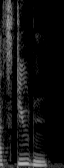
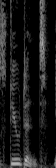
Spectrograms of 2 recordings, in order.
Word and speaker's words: student: 出来，很多单词里都包含这种组合，比如说像花园 garden 可以发成 garden，比如说像英国 Britain 这个词哈，那再比如说像学生这个词就可以发成 student，在后面的这个音节用鼻子去呛这么一下，发 student。当然我们也可以把它发成 student，也是对的。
